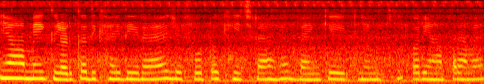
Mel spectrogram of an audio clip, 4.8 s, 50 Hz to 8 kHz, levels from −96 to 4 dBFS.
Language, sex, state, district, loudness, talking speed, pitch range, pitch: Hindi, female, Bihar, Araria, -27 LUFS, 275 wpm, 220-240 Hz, 230 Hz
